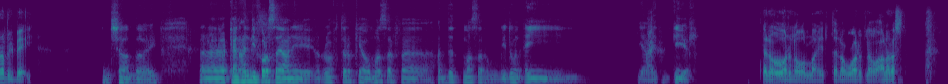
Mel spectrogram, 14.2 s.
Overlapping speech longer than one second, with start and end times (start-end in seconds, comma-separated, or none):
none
